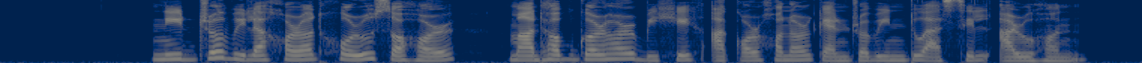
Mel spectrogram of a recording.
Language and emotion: Assamese, neutral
